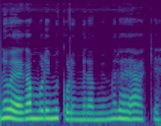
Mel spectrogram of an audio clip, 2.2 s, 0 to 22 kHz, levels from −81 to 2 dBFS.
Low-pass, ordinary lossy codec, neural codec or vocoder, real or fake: 19.8 kHz; none; none; real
